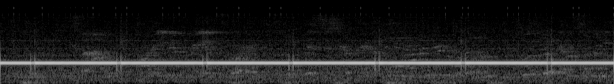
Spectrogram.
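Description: A steady high tone with a sharp click a little over once a second, regular and repeating; the deck is clicking at the tape's end.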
